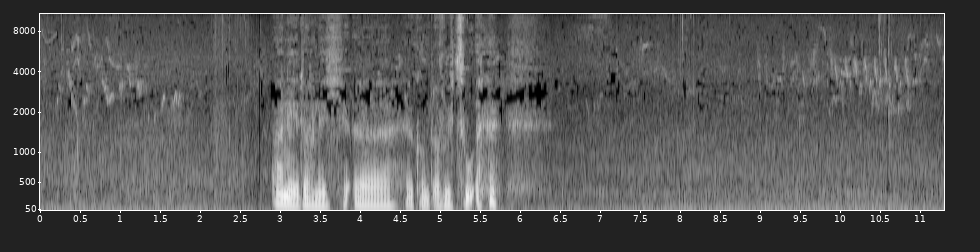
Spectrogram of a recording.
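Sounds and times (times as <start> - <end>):
steady rustling noise: 0.0 - 11.2
two birds singing outdoors: 0.0 - 11.2
speech: 2.9 - 6.1.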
